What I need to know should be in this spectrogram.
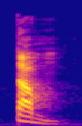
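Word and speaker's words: ತಂ: The next one is tum. Tum. And you get tum by adding t plus um. Plus um equal to tum, and you pronounce it like tum in stumble, stumble, stumble, stumble.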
